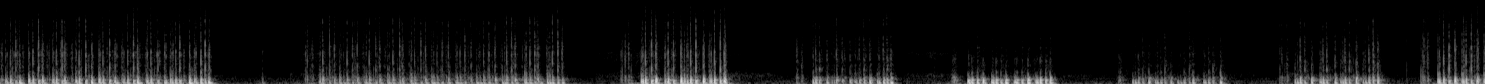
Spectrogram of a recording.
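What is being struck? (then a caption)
Plastic squeeze bottle. A yellow plastic squeeze mustard bottle with a white cap is tapped and scratched with fingertips and nails. Bursts of rapid, dull, low tapping and scratching are separated by short silences.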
